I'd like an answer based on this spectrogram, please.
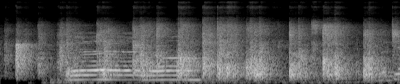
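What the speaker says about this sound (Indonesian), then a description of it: "aplaus untuk semua" Grade 6 pupils in a science lesson clap for every group, a steady patter of hands running beneath a teacher's voice.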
